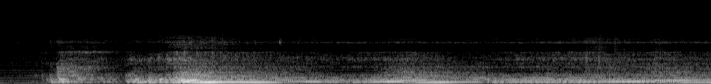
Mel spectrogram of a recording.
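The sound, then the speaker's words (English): A jeep engine turns over and revs loudly, its low rumble rising and surging as it pulls away, then settling into a steady droning hum as the vehicle drives off. “Get in the jeep. I'll have to step on it if we're going to catch that plane.”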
